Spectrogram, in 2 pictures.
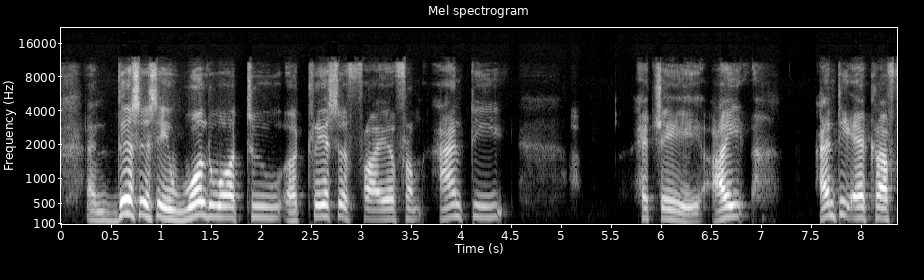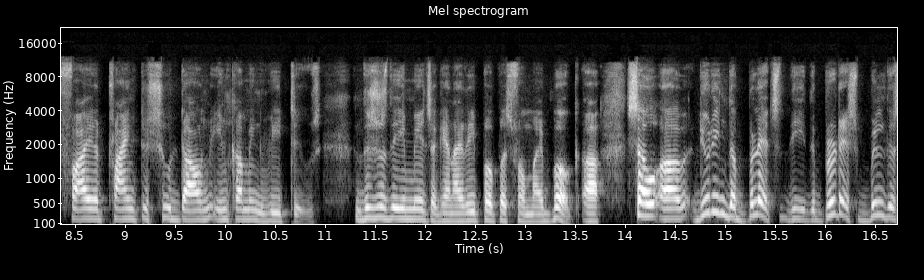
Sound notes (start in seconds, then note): none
